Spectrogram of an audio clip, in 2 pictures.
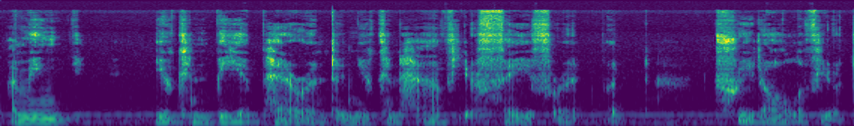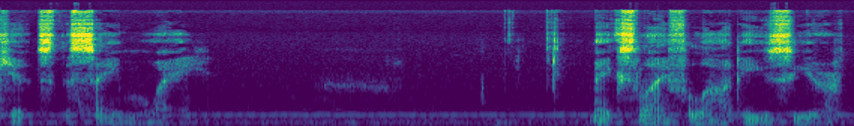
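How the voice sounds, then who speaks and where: Man acting as a whispering, gravelly, intimate partner. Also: lowish voice, wildly swooping pitch, fairly bright tone, heavily acted. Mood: wry, reminiscing. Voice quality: breathy half-whisper with gravelly fry. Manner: halting, intimate, conversational, lightly teasing. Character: soft-spoken former captive fondly reminiscing, teasing, intimate male partner. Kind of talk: soft-spoken ASMR role-play monologue.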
